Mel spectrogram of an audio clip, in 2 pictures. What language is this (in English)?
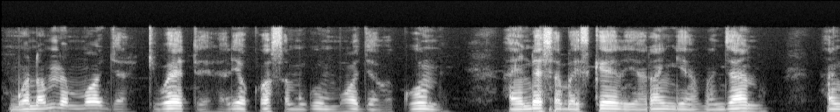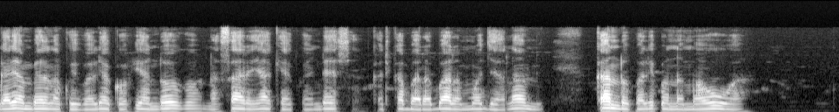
Swahili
